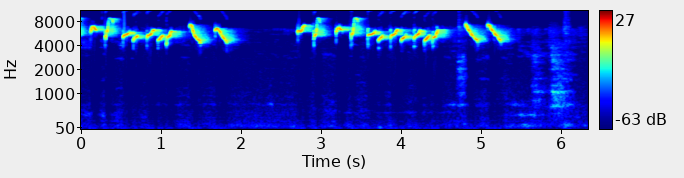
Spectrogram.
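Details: High, sharp descending whistled notes from a kolibri wulung sunbird, delivered in two rapid chains of about eight notes each separated by a short silence. Used for luring this bird.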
